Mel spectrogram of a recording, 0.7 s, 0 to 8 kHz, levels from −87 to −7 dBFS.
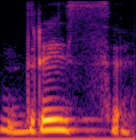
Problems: none marked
